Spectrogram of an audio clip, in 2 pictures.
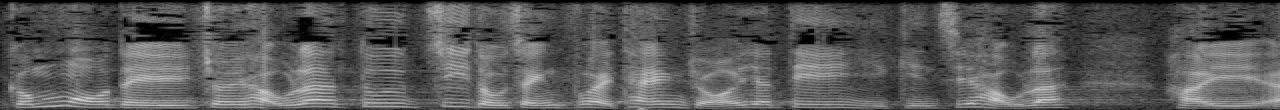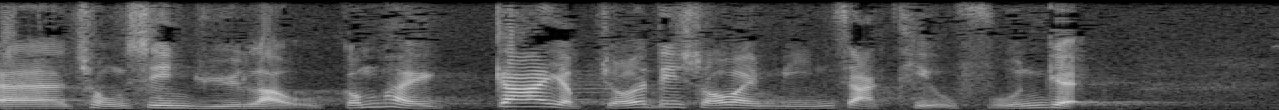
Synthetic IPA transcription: kɐ˨˥mŋɔː˨˧t̪e˨jt͡ʃɵ˧ɥɦɐ˨wlɛː˥t̪o˥wt͡siː˥t̪o˧wt͡sɪ˧ŋfu˨˥hɐ˨˩jt̪ʰɛː˥ŋt͡ʃɔː˨˥jɐ˥t̚t̪iː˥jiː˨˧kiː˧nt͡siː˥ɦɐ˨wlɛː˥ | hɐ˨jɛː˨t͡sʰʊ˨˩ŋsiː˧nɥyː˨˩lɐ̰˨˩wkɐ˨˥mɦɐ˨jkaː˥jɐ˨p̚t͡ʃɔː˨˥jɐ˥t̪̚i˥sɔː˨˥wɐ˨jmiː˨˧nt͡saː˧k̚t̪ʰḭ˨˩wfṵː˨˥nkɛ˧

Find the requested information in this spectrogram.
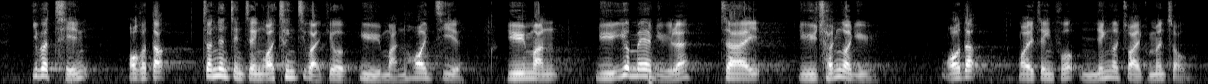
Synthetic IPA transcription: jiː˥pɐ˥t̚t͡sʰiː˨˥n | ŋɔː˨˧kɔː˧k̚t̪ɐ˥k̚t͡sɐ˥nt͡sɐ˥nt͡sɪ˧ŋt͡sɪ˧ŋːɔː˨˧jɛ˥k̚t͡sʰɪ˥ŋt͡siː˥wɐ˨˩jkiː˧o˨˧jyː˨˩mɐ̰˨˩nɦɔː˥jt͡siː˥ɐ˨ | jyː˨˩mɐ˨˩n | jyː˨˩jiː˥kɔ˨˧mɛː˥jɛ˥jyː˨˩lɛː˥ | t͡sɐ˨whɐ˨jjyː˨˩t͡ʃʰɵ˨˥nkɔː˧jyː˨˩ | ŋɔː˨˧kɔ˧t̪ɐ˥k̚ŋɔ˨˧ɾe˨jt͡sɪ˧ŋfu˨˥m̩˨˩jɪ˥ŋkɔː˥jt͡sɔː˧hɐ˨kɐ˨˦mjœː˧˥ŋt͡so̰˨w

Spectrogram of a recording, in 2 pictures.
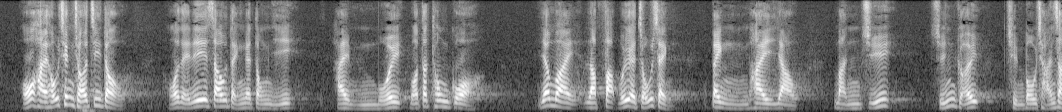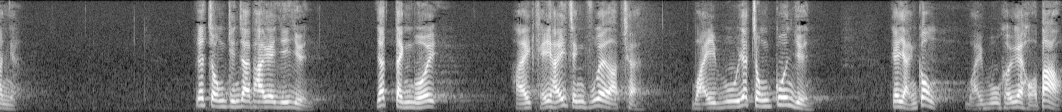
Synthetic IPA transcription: ŋɔː˨˧ɦɐ˨jɦo˨˥wt͡sʰɪ˥ŋt͡ʃʰɔː˨˥t͡siː˥t̪o˧w | ŋɔː˨˧t̪e˨jliː˥i˥sɐ˥wt̪ɪ˨ŋkɛː˧t̪ʊ˨ŋjiː˨˧ | hɐ˨jm̩˨˩wuː˨˧jwɔː˨k̚t̪ɐ˥k̚t̪ʰʊ˥ŋkʷɔː˧ | jɐ˥nwɐ˨jlɐ˨pfaː˧t̚wu˨˥jkɛː˧t͡so˨˥wsɪ˨˩ŋ | pɪ˨ŋm̩˨˩ɦɐ˨jːɐ˨˩w | mɐ˨˩nt͡ʃyː˨˥ | syː˨˥nkɵ˨˥ɥt͡ʃʰyː˨˩npo˨˧wt͡sʰa̰ː˨˥nsɐ˥nkɛ˧ | jɐ˥t̚t͡sʊ˧ŋk̬iː˧nt͡sɐ˧jpʰaː˧jkɛː˧jiː˨˧jyː˨˩n | jɐ˥t̚t̪ɪ˨ŋwuː˨˧j | hɐ˨jkʰe˨˥jɦɐ˨˥jt͡sɪ˧ŋfuː˨˥kɛː˧laː˨p̚t͡ʃʰœ̰ː˨˩ŋ | wɐ˨˩jwuː˨jɐ˥t̚t͡sʊ˧ŋkuː˥njyː˨˩n | kɛː˧jɐ˨˩nkʊ˥ŋ | wɐ̰˨˩jwuː˨kʰɵ˨˧ɥkɛː˧hɔː˨˩paː˥w

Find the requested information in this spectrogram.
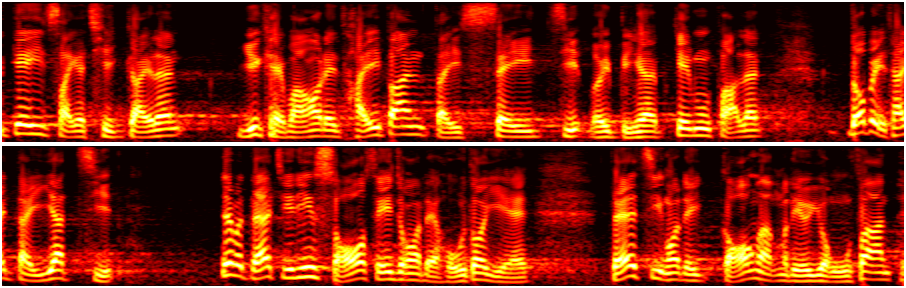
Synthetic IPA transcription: ke˥jsɐ˨jkɛ˧t͡sʰiː˧t̚kɐ˧jlɛː˥jyː˨˧kʰe˨˩jwaː˨ŋɔː˨˧ɾe˨jt̪ʰɐ˨˥jfaː˥nt̪ɐ˨jse˧jt͡siː˧t̚lɵ˨˧ɥpiː˨˩nkɛ˧ke˥m˥faː˧t̚lɛː˥ | t̪oː˥pɐ˥˨˩ɐ˨˥jt̪ɐ˨jjɐ˥t̚t͡siː˧t̚ | jɐ˥nwɐ˨jt̪jɐ˥t͡si˧t̪̚i˥˦˥ŋsɔː˨˥se˨˥jt͡sɔ˨˦˥ŋːɔ˨˧t̪e˨˩ɦo˨˥wt̪ɔː˥jɛː˨˧t̪ɐ˨jɐ˥t̚t͡si˧t̚ŋɔ˨˧ɾe˨jkɔː˨˥ŋwaː˨˩ŋɔː˧ɾe˨ji˧wjʊ˨˩ŋfaː˥npʰ

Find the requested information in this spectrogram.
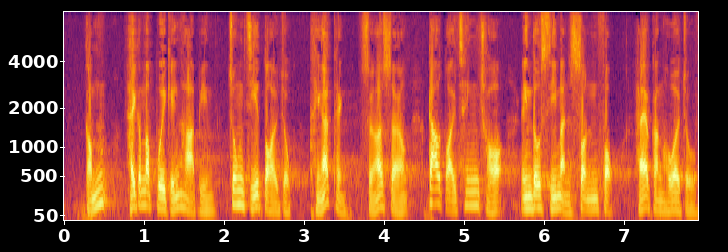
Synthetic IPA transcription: kɐ˨˥mhɐ˨˥jkɐ˨˥mɐ˧puː˧jkɪ˨˥ŋɦaː˨piː˨nt͡sʊ˥ŋt͡siː˨˥t̪ɔː˨jt͡sʊ˨k̚t̪ʰɪ˨˩ŋɐ˥t̪ʰɪ˨˩ŋsœː˨˩ŋɐ˥t̚sœ̰ː˨˥ŋkaː˥wt̪ɔː˨jt͡sʰɪ˥ŋt͡ʃʰɔ̰ː˨˥ | lɪ˨ŋt̪o˧wsiː˨˧mɐ˨˩nsɵ˧nfʊ˨k̚ | hɐ˨jɐ˥˧kɐ˧ŋɦo˨˥wkɛ˧t͡so˨wfː

